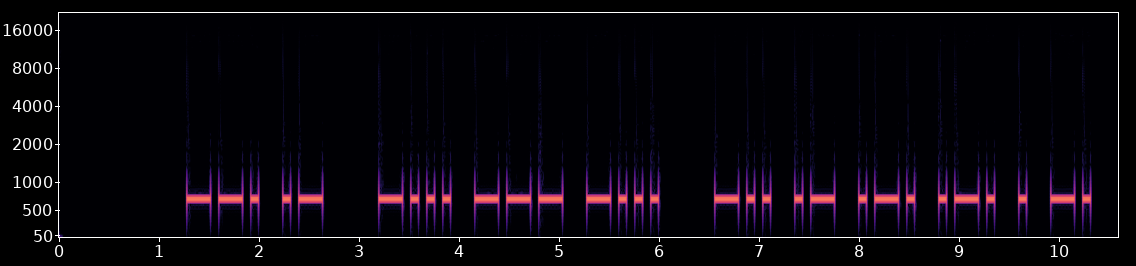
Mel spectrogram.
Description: Morse code, heard as a keyed tone, about 15 wpm, 700 Hz. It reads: GA BOB DARREN
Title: K1USN SST QSO Practice - 15wpm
